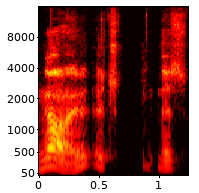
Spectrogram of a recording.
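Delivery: slow, loud, stumbling speech through a full mouth. Answering another speaker with a mouth full of potato chips. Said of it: "I got a bunch of potato chips in my mouth".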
